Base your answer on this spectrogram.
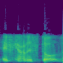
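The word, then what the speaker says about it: Evcharisto (ευχαριστώ): Das ist ein bisschen anders ausgesprochen. Geschrieben wird es Eucharisto. Äh, Evcharisto wird es ausgesprochen.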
